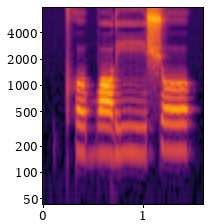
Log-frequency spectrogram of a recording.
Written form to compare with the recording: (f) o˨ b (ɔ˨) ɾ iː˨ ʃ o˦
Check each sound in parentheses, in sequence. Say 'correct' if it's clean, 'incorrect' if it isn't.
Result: incorrect: pʰ, correct

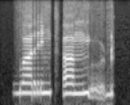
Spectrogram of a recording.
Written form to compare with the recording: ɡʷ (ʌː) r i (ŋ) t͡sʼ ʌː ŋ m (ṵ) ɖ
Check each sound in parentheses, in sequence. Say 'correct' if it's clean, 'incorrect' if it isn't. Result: correct, correct, correct

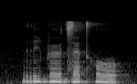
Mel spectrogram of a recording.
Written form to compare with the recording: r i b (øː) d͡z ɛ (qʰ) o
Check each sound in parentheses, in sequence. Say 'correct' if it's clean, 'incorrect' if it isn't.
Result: correct, incorrect: t̪ʰ

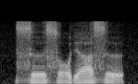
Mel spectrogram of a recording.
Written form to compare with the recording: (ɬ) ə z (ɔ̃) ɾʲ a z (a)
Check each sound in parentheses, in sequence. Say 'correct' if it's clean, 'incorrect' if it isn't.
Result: incorrect: z, incorrect: ɔ, incorrect: ə

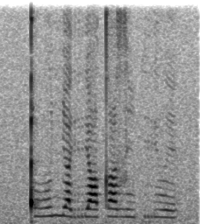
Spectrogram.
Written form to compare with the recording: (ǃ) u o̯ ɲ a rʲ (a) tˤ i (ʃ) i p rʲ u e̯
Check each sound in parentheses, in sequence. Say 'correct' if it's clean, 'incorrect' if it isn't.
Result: correct, incorrect: ʌ, incorrect: z

